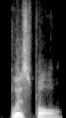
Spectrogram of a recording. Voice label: "blissful", American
